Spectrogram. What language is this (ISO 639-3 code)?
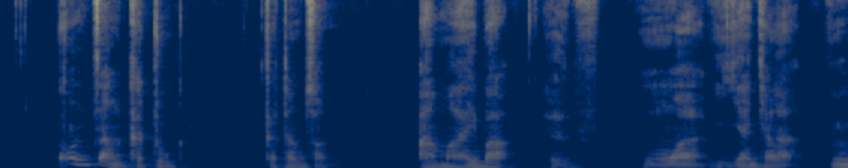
kaj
